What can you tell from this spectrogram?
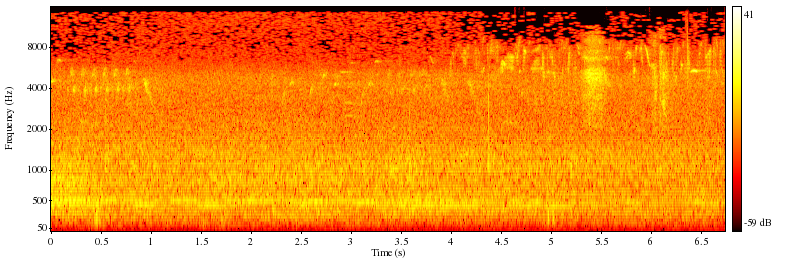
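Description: Open-air background noise at a clay tennis court, with a steady faint buzzing hum running through it and a couple of faint taps, one about half a second in and one about five seconds in.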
